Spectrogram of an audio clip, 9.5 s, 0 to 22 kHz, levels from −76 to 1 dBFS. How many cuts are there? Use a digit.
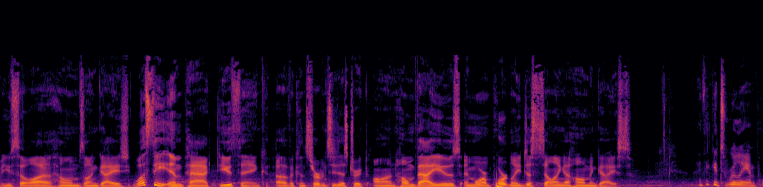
1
